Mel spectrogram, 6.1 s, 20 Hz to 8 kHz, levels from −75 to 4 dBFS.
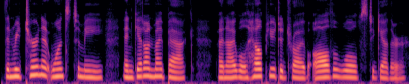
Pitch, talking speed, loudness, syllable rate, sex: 190 Hz, 215 wpm, -18 LUFS, 5.0 syllables/s, female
